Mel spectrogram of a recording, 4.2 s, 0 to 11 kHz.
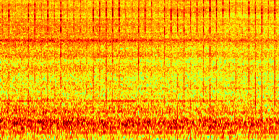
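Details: Laser tattoo removal on the upper back, removing a scripted-name tattoo: rapid, regular sharp snapping clicks about 150 a minute over a steady hiss as the tattoo removal laser fires pulses.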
